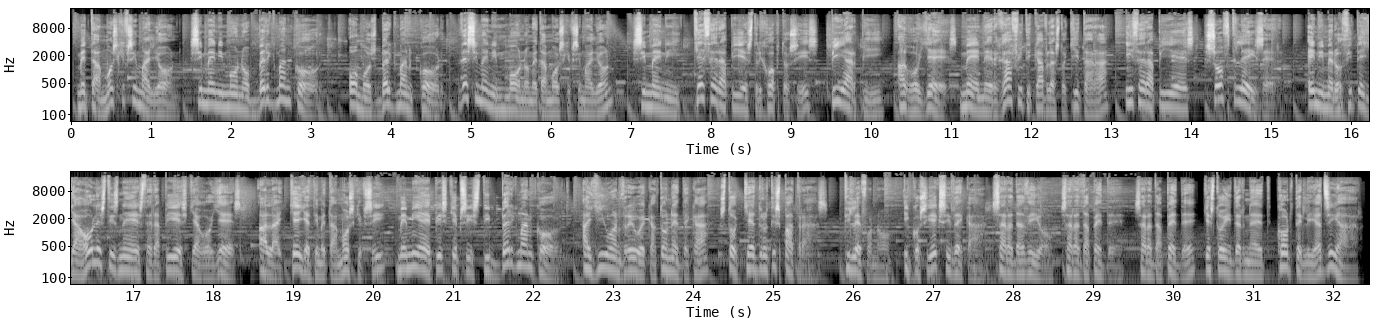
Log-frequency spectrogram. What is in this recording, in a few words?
radio spots; trixoptwsi metamosxefsi malliwn therapies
